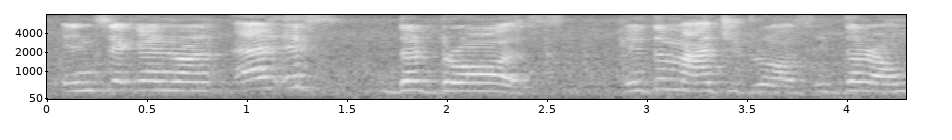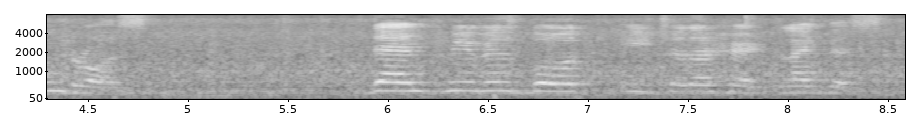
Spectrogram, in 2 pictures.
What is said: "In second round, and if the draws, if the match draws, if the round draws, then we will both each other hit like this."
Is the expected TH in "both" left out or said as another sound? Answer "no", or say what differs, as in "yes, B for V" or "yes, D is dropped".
yes, T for TH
